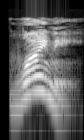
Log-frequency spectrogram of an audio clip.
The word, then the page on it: winy: British English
